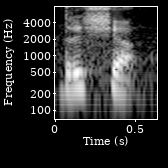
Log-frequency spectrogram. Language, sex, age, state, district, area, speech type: Kannada, female, 30-45, Karnataka, Bidar, rural, read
